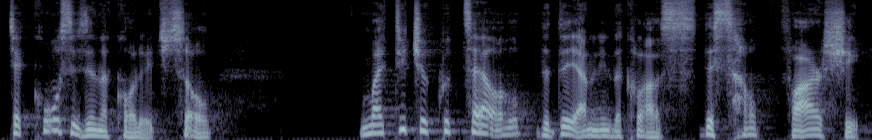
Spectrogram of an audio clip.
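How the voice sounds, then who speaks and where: Gravelly, husky woman, animated storyteller. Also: measured pace. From Saudi Arabia. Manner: animated and rambling, with sudden high pitch leaps. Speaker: podcast guest. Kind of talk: conversational interview.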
